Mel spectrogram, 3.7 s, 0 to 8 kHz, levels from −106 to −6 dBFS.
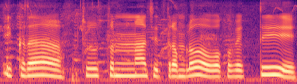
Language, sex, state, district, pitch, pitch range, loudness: Telugu, female, Andhra Pradesh, Sri Satya Sai, 205 Hz, 185-210 Hz, -14 LUFS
